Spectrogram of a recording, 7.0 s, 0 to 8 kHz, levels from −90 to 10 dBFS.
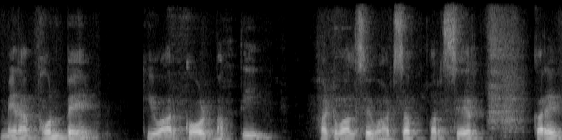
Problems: none marked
